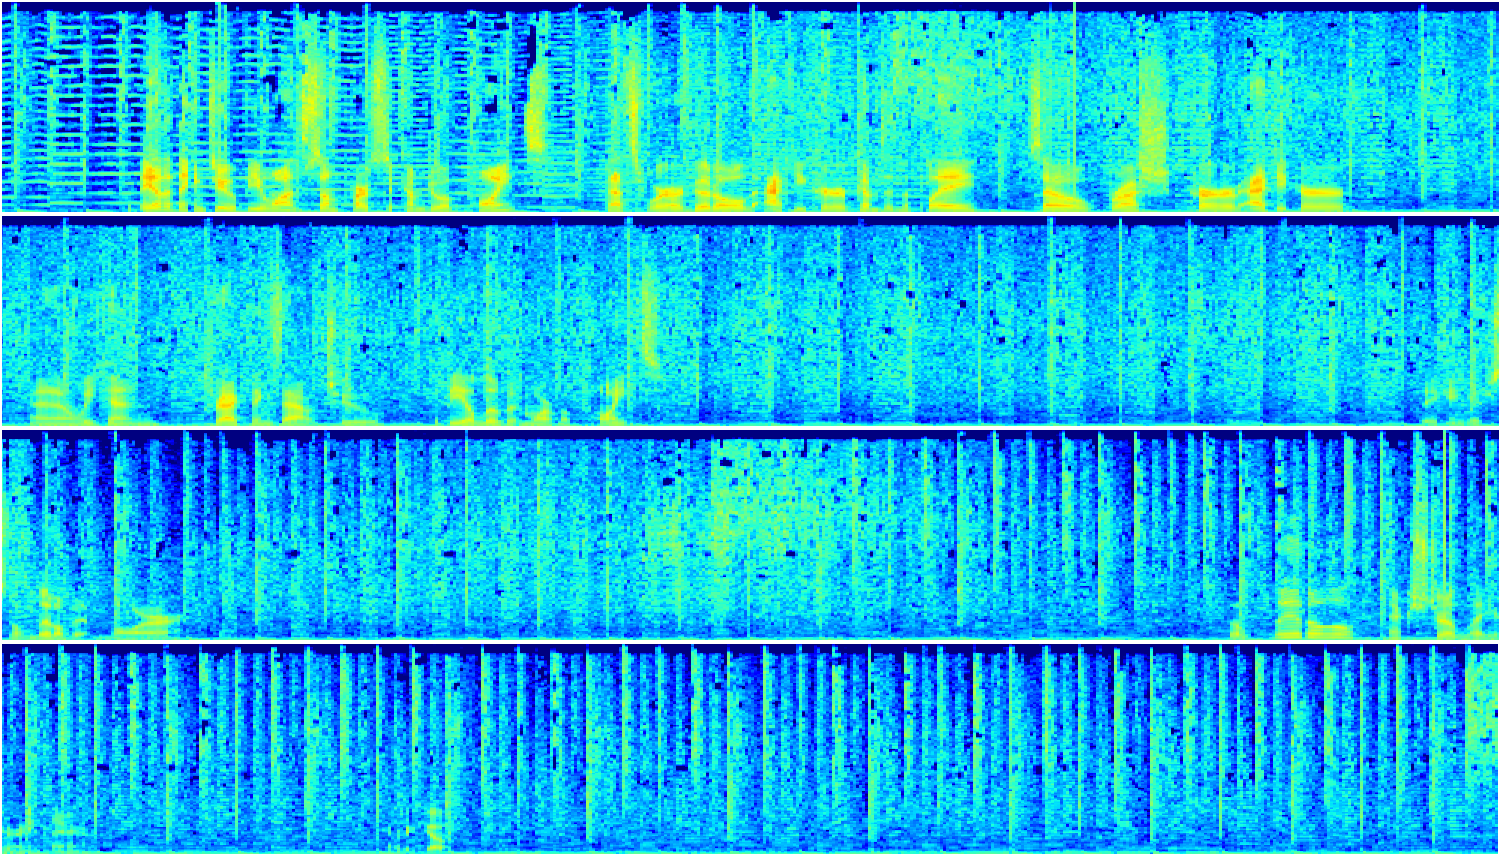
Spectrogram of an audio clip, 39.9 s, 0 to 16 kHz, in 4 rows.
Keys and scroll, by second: 2.4 s, 20.8 s, 22.0 s.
